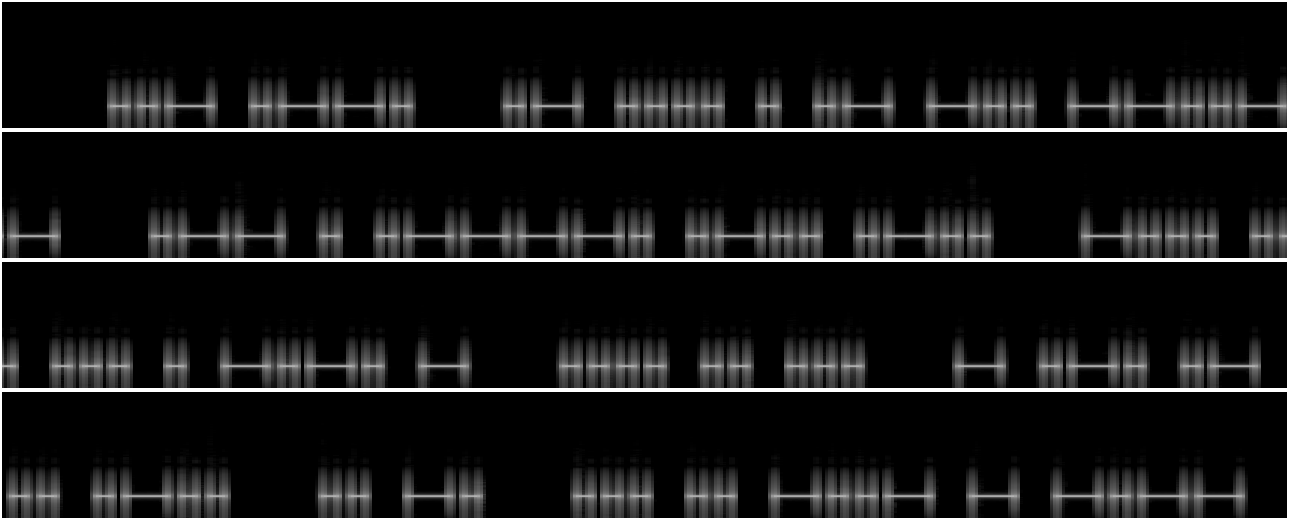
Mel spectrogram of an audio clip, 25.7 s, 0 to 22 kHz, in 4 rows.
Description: Morse code, heard as a keyed tone, about 17 wpm, 700 Hz. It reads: UP AHEAD, WE'LL BISECT HIS TRAIL IN SIXTY
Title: A Sound Of Thunder 17wpm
